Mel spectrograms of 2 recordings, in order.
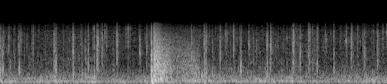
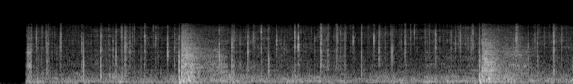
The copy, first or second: second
